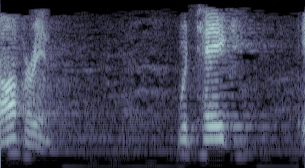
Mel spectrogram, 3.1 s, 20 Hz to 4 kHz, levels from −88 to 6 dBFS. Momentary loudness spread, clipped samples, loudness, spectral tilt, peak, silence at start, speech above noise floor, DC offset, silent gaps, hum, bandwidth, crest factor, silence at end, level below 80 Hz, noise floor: 18 LU; under 0.1%; -18 LUFS; -4.5 dB/octave; -2 dBFS; 0 s; 30 dB; under 0.1%; none; none; 3.9 kHz; 22 dB; 0 s; under -90 dBFS; -50 dBFS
